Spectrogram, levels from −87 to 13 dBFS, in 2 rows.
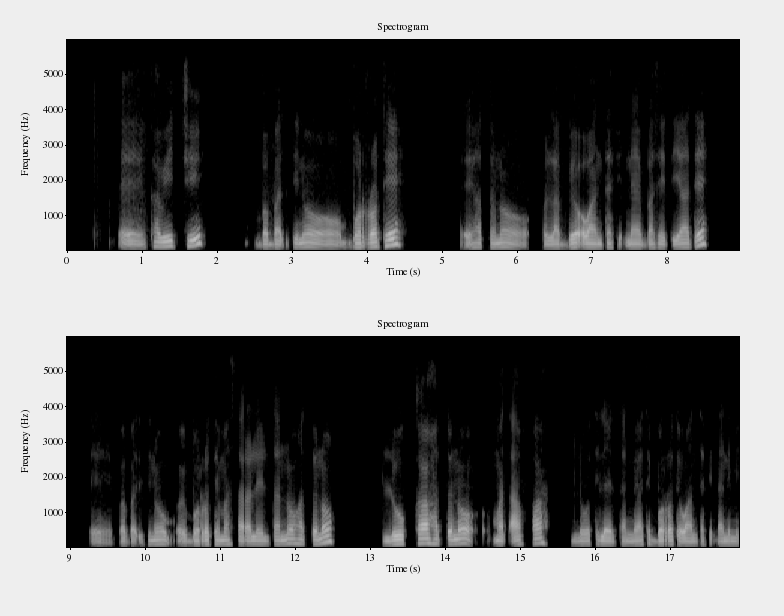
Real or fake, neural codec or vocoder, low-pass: real; none; 5.4 kHz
